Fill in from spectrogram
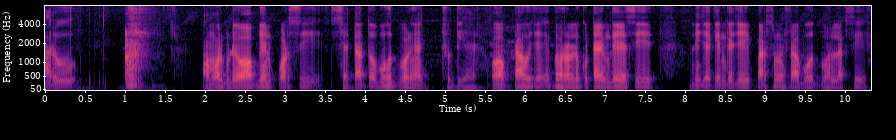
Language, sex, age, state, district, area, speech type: Odia, male, 45-60, Odisha, Bargarh, urban, spontaneous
